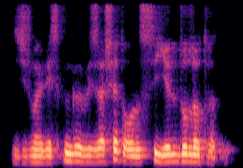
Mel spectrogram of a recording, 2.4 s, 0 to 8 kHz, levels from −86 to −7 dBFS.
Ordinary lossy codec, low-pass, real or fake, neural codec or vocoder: none; 7.2 kHz; fake; codec, 24 kHz, 0.9 kbps, DualCodec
